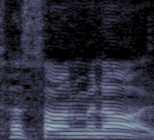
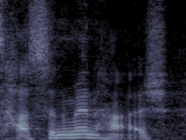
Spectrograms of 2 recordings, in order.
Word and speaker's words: Hasan Minhaj: says your name says hassan minaj yeah but the real way you pronounce it and this is a big deal because my parents are here it's hassan minhaj and people always mispronounce it they're always like haseem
